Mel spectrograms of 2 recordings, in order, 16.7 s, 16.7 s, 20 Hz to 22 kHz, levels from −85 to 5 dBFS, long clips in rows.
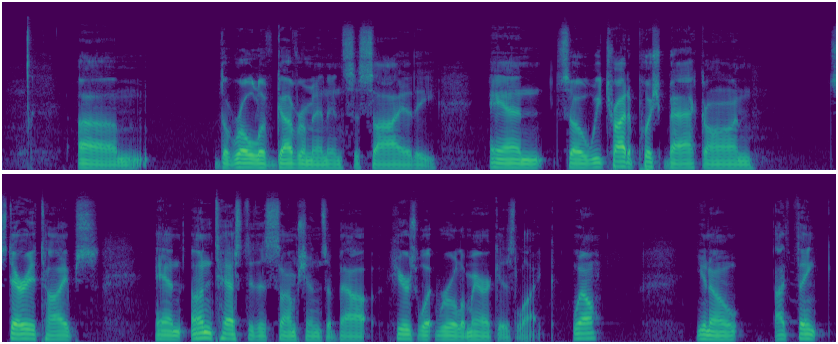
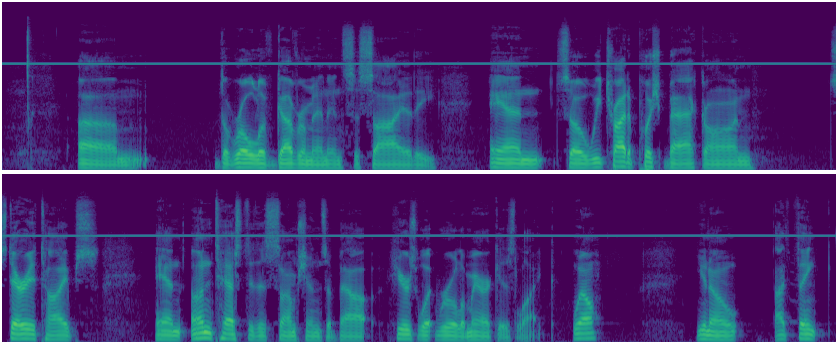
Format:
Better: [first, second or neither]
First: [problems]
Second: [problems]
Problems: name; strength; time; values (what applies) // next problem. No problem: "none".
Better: first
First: none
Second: high-pitched whine; noticeable; throughout; 5 kHz, 15 dB below the speech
